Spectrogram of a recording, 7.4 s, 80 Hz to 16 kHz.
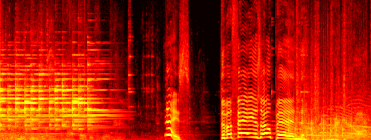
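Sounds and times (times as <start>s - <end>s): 
bright high dinner bell ringing: 0.0s - 3.2s
speech: 3.5s - 3.8s, 4.4s - 6.7s.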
